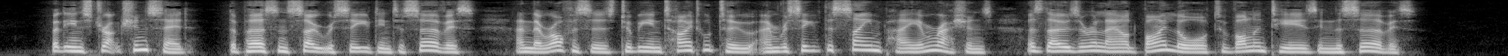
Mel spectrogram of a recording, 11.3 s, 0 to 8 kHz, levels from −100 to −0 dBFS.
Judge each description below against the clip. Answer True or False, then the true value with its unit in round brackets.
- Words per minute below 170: False (180 wpm)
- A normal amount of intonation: True (4.1 semitones)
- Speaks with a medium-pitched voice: True (165 Hz)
